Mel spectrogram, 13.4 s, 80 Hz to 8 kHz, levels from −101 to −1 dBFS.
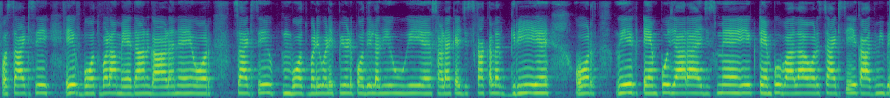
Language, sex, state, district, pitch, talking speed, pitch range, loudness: Hindi, female, Uttarakhand, Tehri Garhwal, 235 Hz, 190 wpm, 230-235 Hz, -16 LUFS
